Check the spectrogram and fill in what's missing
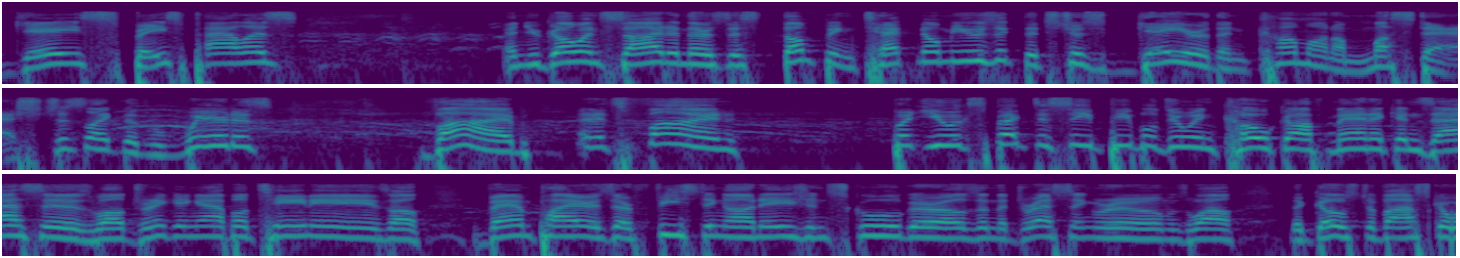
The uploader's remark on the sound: recorded live at MaxFunCon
